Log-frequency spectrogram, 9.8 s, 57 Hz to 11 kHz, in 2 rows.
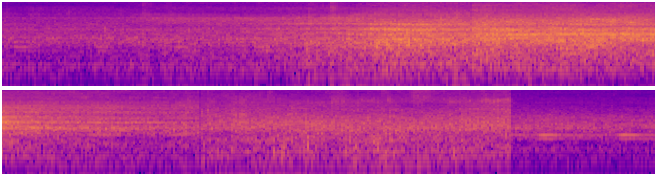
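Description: Seibu 30000-series electric train passing close by: its wheel and running noise swells to a peak about three to five seconds in, then fades. Near the end a faint repeating two-note electronic tone from a level-crossing alarm comes in.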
